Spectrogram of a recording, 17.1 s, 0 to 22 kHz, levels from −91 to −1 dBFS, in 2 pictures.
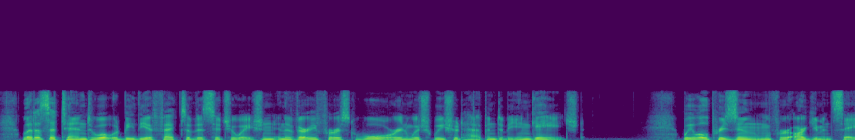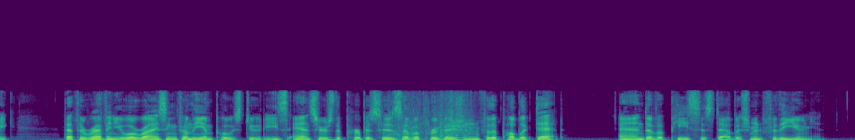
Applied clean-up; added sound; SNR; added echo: neural separator model SepFormer DNS4.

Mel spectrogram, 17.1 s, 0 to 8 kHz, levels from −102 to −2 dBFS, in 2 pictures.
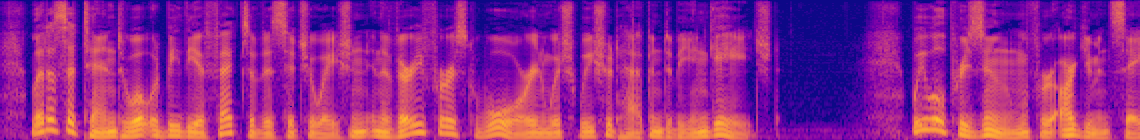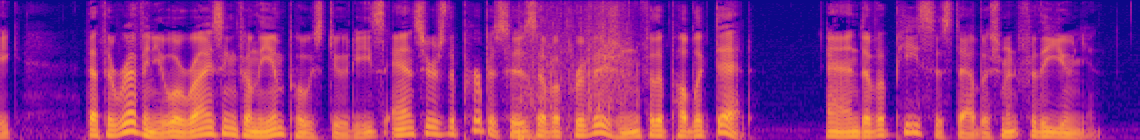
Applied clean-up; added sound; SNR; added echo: none; Water / Splash, splatter; 16 dB; none.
